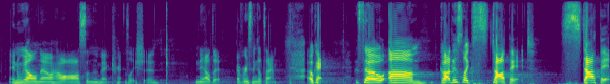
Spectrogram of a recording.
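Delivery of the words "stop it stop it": loud yelling dad voice, louder and much slower. Retelling a Bible story, voicing God in a loud dad voice. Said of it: "he's got dad voice".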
